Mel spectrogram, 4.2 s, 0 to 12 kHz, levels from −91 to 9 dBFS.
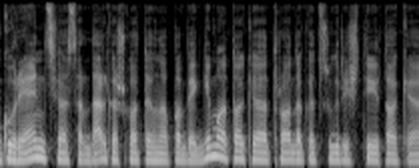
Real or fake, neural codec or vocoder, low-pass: real; none; 10.8 kHz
